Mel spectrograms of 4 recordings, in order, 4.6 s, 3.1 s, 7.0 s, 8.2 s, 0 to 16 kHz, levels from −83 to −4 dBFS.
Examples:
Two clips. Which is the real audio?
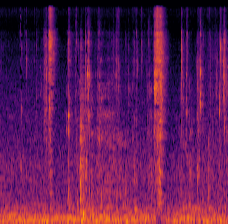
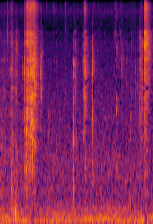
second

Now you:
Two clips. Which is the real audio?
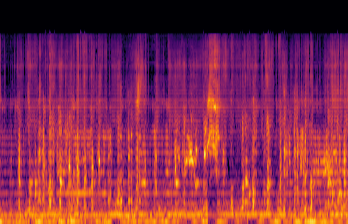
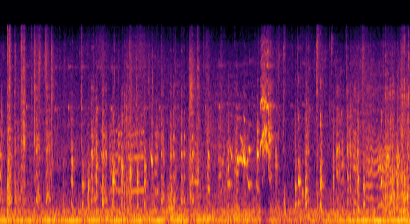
second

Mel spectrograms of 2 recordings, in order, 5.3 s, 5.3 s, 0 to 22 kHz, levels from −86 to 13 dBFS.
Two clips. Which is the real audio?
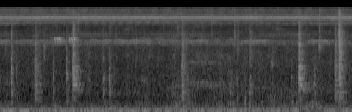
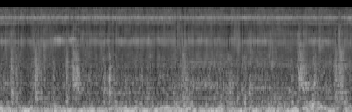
first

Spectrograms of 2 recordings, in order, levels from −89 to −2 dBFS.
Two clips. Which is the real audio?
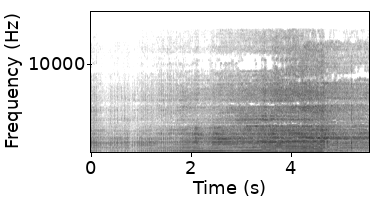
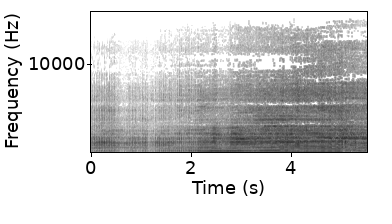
second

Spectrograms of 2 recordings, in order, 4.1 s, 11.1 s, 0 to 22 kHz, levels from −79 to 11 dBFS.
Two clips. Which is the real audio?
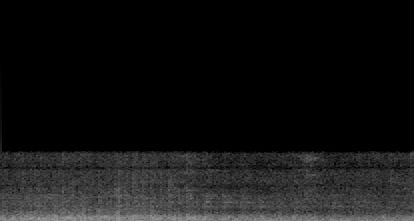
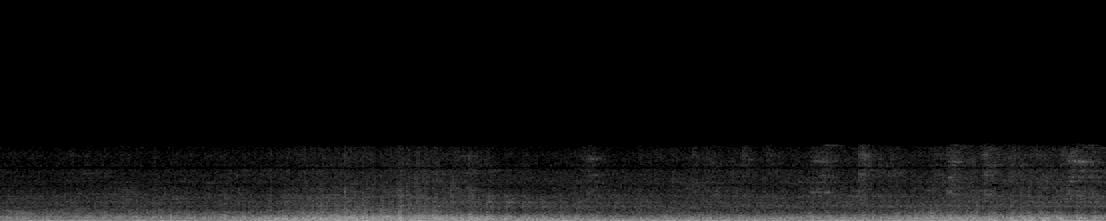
second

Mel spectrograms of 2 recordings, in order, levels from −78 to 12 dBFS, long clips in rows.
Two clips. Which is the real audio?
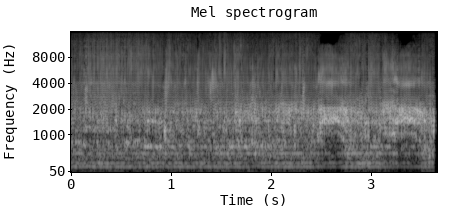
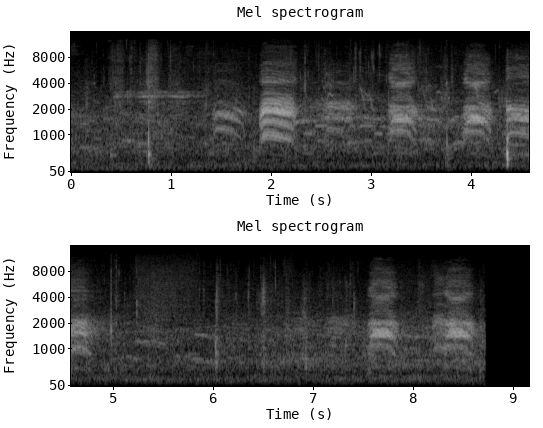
second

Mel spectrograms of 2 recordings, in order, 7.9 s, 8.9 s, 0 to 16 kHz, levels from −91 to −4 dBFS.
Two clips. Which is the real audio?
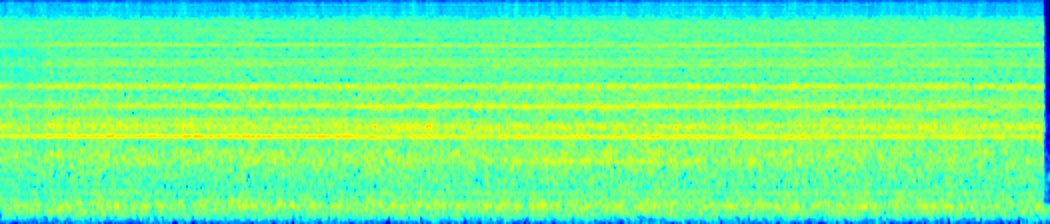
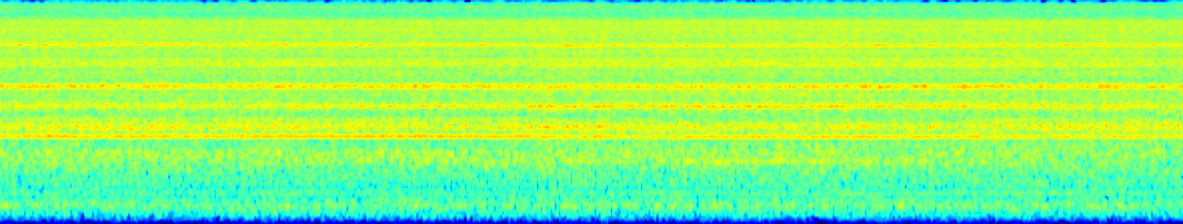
first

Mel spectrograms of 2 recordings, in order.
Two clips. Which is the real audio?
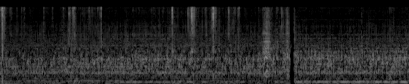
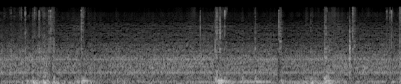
second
